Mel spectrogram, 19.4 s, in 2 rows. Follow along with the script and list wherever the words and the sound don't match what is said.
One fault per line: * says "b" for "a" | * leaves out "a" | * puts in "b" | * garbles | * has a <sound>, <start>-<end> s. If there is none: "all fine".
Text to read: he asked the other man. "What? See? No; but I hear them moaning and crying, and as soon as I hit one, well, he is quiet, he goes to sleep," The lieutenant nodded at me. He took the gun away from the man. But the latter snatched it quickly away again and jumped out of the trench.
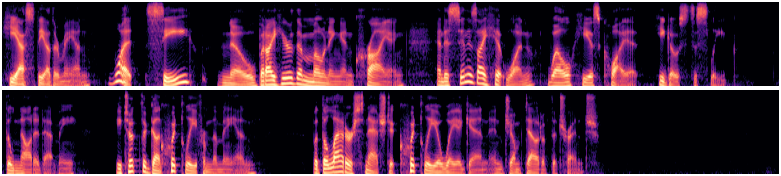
* leaves out "lieutenant"
* says "quickly" for "away"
